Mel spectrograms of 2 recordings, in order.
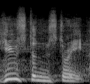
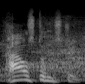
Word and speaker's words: Houston: I was told, make sure you know where Houston Street is, not Houston Street, Houston Street.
